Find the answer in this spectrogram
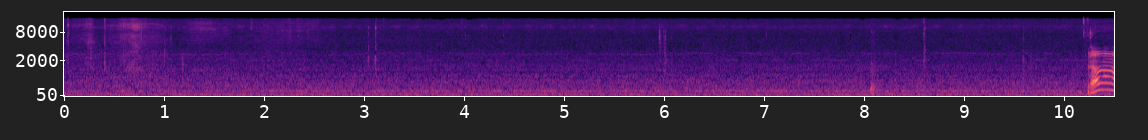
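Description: Steady low background hum, with a few faint ticks.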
